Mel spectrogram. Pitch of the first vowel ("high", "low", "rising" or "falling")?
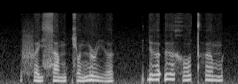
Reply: low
